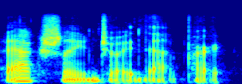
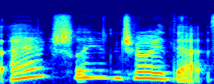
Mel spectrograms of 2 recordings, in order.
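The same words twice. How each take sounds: First: "Actually enjoyed that part" in a soft whisper; whispered aside. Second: Much higher, quick "I actually enjoyed that"; pleased discovery. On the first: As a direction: tell it to yourself in a private whisper. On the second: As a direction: sound happily surprised at yourself. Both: Pretend. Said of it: "Start with that".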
